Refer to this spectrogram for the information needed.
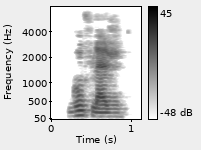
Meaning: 1. inflating, inflation 2. enlarging, blowing up
- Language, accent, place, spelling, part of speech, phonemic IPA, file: French, France, Lyon, gonflage, noun, /ɡɔ̃.flaʒ/, LL-Q150 (fra)-gonflage.wav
